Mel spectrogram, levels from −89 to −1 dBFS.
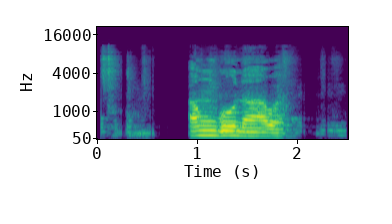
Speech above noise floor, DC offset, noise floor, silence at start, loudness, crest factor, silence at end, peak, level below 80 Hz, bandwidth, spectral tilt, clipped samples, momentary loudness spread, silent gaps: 32 dB; under 0.1%; -44 dBFS; 0.05 s; -13 LUFS; 16 dB; 0.6 s; 0 dBFS; -66 dBFS; 10.5 kHz; -7 dB/octave; under 0.1%; 20 LU; 0.71-0.91 s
